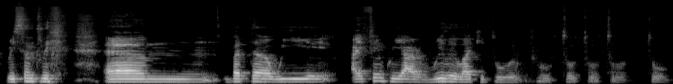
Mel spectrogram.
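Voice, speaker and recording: A man from Portugal with a Portuguese accent, giving conversational interview answers as a podcast guest, halting and repeating words as he goes. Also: medium pitch, little pitch movement, creaky, darkish tone. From Portugal, Lisbon area. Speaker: podcast guest, engineering manager.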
